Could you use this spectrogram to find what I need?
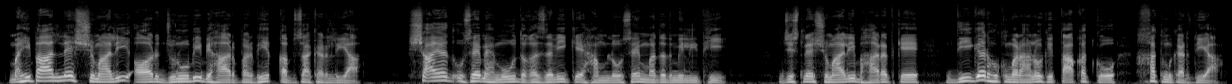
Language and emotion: Urdu, neutral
